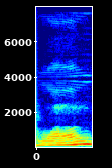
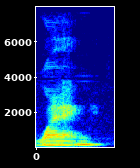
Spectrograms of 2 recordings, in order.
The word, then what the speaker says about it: Wang: let me say that i'll be pronouncing kent wong closer to the chinese pronunciation rather than the english or anglicized pronunciation of wang ken wong is a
